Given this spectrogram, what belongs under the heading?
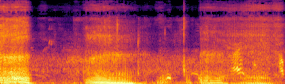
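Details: Adult snoring, the recorder's father, in the background: loud low rattling breaths in irregular bursts with quieter gaps and a child's voice nearby; snoring.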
